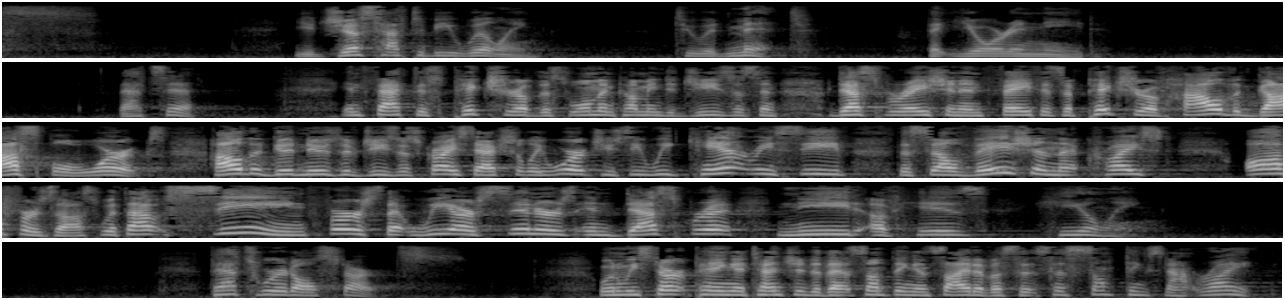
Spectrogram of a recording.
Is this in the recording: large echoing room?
yes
